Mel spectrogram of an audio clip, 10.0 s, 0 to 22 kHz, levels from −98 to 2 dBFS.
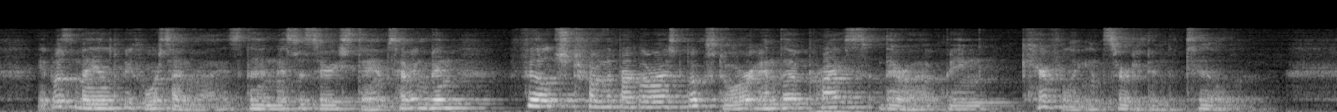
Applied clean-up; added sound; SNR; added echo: none; none; none; reverberation time 0.9 s.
